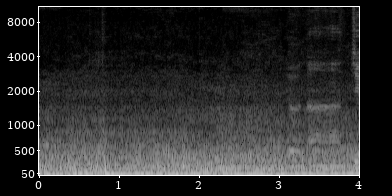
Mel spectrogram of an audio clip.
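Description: Steady low rumble of engine and road noise heard inside the cabin of a Suzuki S-Presso. Its three-cylinder engine is cruising at about 50 km/h in fourth gear. A man's voice comes in near the end.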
